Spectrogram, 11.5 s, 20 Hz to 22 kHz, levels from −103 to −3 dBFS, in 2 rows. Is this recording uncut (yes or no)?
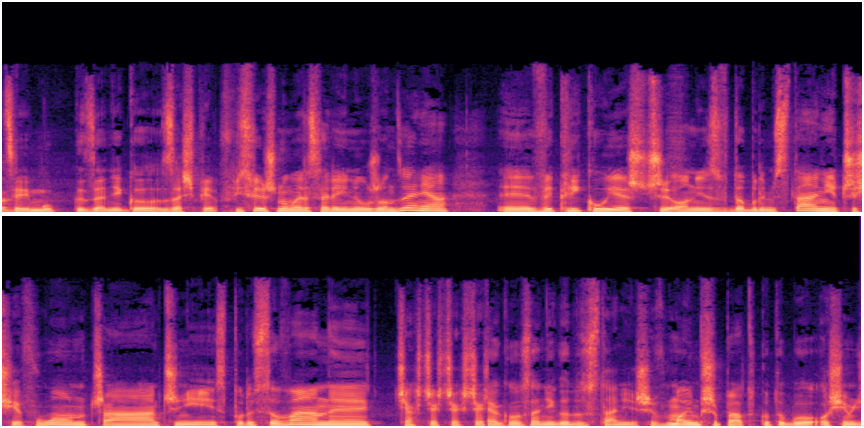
no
